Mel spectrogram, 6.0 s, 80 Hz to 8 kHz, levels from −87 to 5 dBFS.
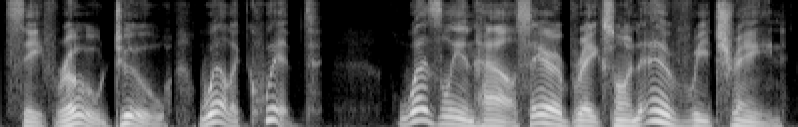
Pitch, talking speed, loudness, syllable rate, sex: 135 Hz, 110 wpm, -16 LUFS, 4.0 syllables/s, male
